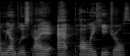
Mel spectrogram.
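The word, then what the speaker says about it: Paulyhedral: You can follow me on Blue Sky at Polyhedral, spelled like P-A-U-L-Y, Hedral.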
